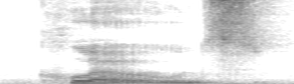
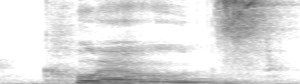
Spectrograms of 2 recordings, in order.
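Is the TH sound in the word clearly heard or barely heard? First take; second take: barely heard; barely heard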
